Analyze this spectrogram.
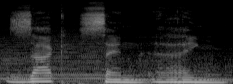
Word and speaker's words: Sachsen: your car is toast easily have you learned pronouncing it already good one last time Zach sen it took me very long to wrap my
